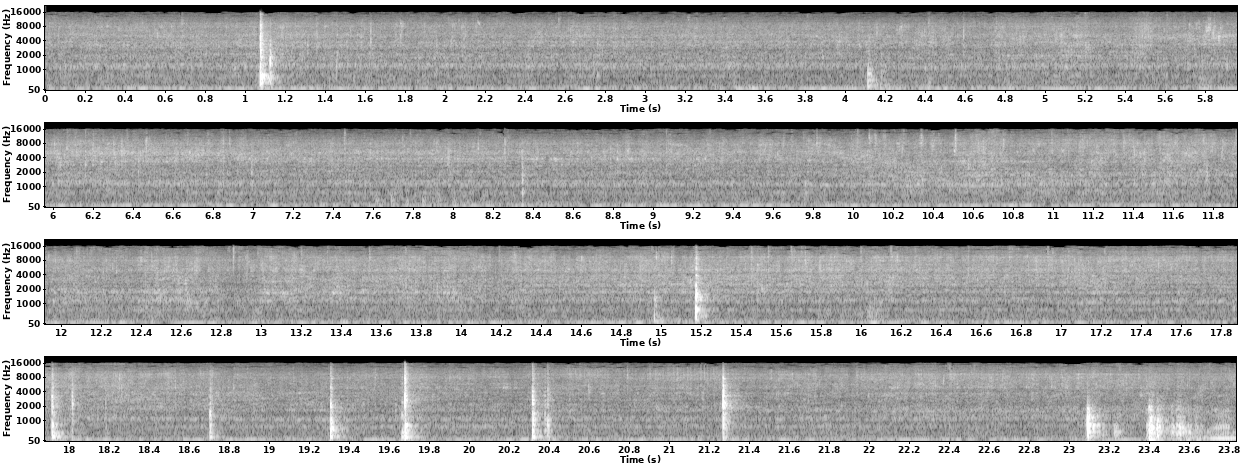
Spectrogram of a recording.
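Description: Chicken pieces frying with onions and garlic in oil in a pan, a steady sizzle. A metal spoon stirring them knocks sharply against the pan now and then, once about a second in and more often near the end.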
